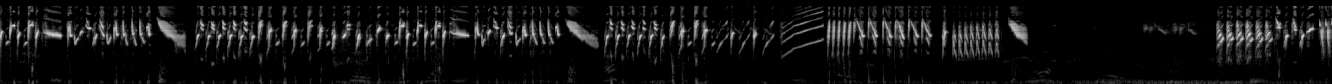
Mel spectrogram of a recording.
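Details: European goldfinch song, played for teaching young birds: fast, high, liquid twittering with chirps, buzzy notes and short trills in dense, unbroken runs, a quick upward sweep near eight seconds, a brief near-silent pause, then renewed twittering.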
